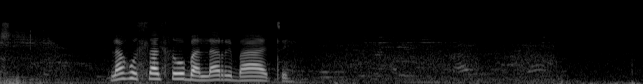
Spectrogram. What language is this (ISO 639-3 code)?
sot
